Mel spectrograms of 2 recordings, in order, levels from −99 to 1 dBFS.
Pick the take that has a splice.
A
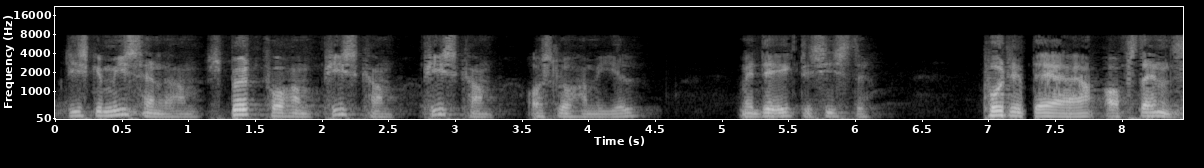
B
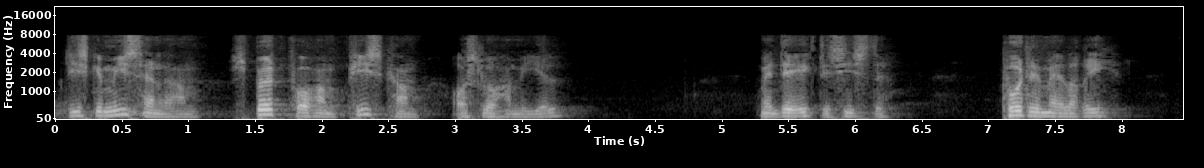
A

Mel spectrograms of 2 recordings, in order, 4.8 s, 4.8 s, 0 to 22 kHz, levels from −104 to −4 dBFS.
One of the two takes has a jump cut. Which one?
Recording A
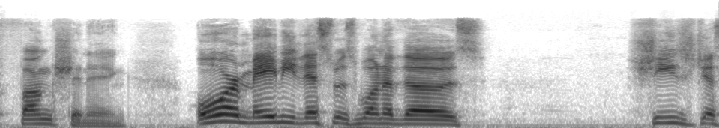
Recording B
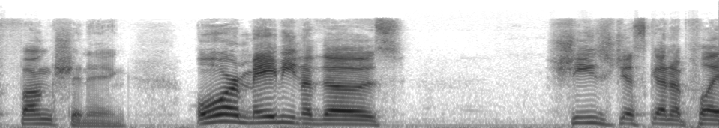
B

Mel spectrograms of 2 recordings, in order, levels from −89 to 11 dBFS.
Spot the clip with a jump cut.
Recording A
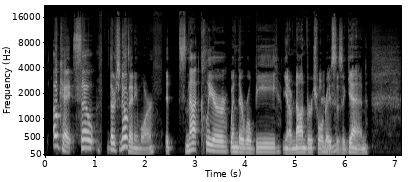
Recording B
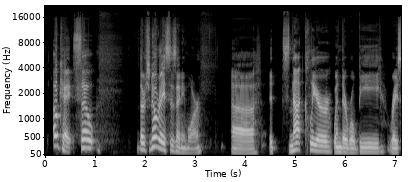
A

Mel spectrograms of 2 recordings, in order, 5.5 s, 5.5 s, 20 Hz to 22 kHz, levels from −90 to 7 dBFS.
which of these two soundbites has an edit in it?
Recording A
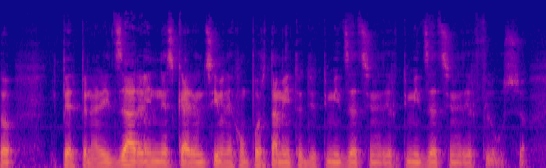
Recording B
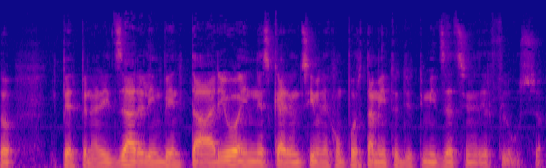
A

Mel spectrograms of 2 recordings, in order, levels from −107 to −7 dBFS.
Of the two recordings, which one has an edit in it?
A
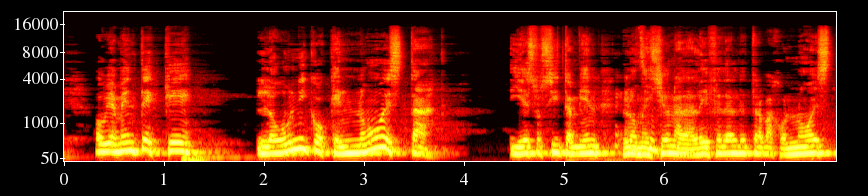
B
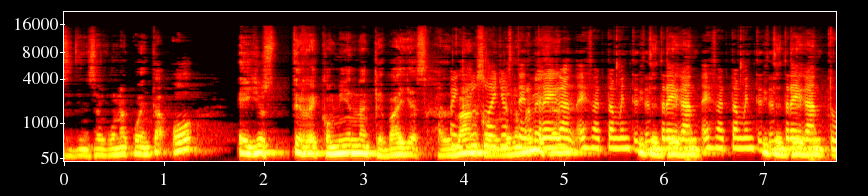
B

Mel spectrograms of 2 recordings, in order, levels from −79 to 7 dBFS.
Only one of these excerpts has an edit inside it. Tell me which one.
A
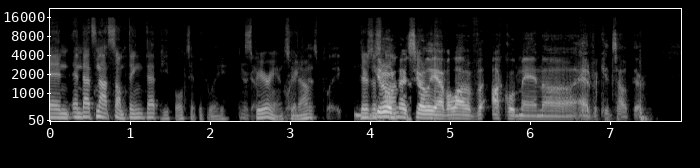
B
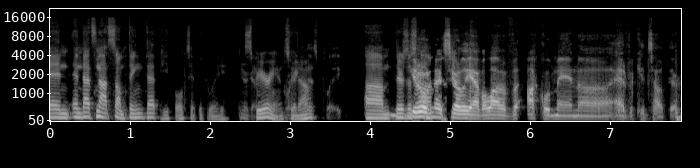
A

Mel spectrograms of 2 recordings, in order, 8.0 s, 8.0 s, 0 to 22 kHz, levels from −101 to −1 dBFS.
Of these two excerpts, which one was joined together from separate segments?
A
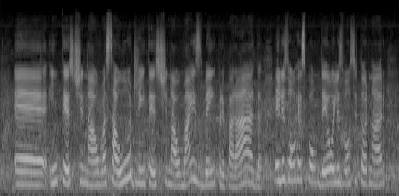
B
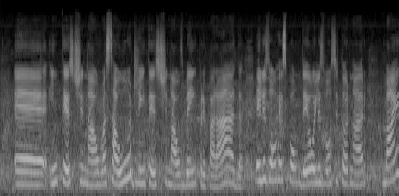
B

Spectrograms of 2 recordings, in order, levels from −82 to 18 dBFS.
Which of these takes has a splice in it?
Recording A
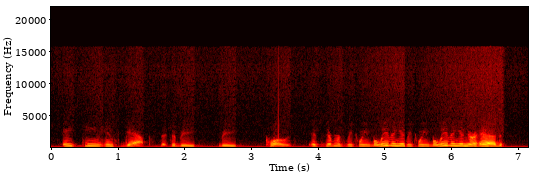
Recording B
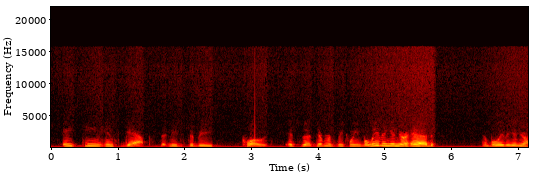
A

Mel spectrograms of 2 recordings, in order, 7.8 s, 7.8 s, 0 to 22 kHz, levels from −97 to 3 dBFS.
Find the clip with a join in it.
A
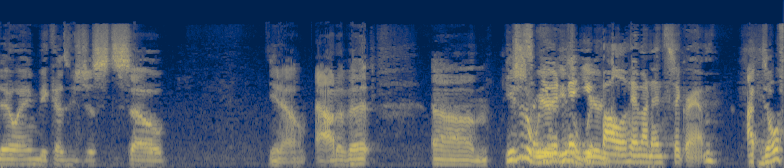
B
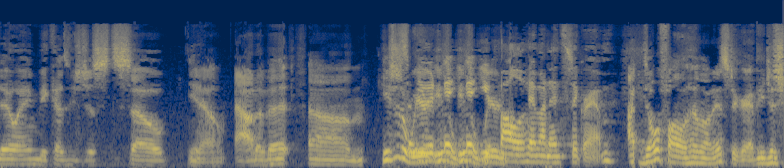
B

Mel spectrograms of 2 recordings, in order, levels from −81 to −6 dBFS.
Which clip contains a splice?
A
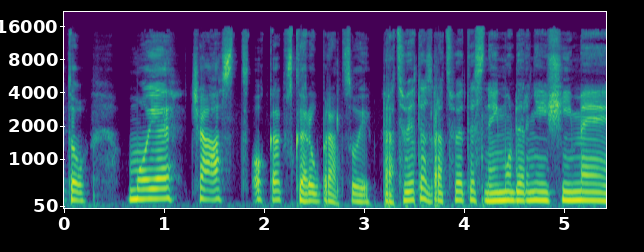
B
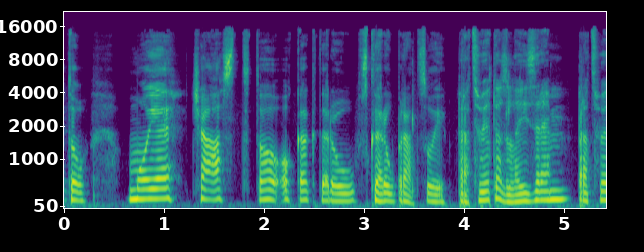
A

